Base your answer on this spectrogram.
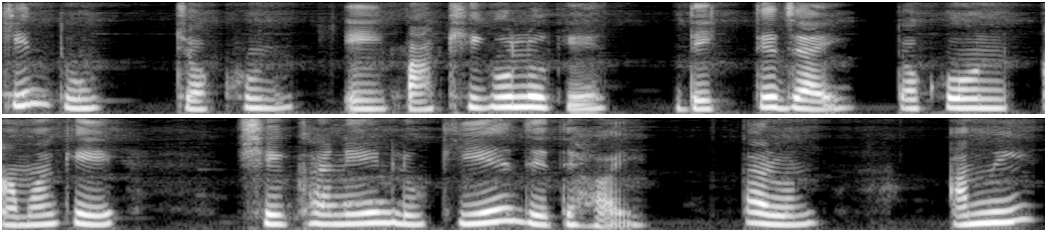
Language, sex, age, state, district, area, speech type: Bengali, female, 18-30, West Bengal, Uttar Dinajpur, urban, spontaneous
